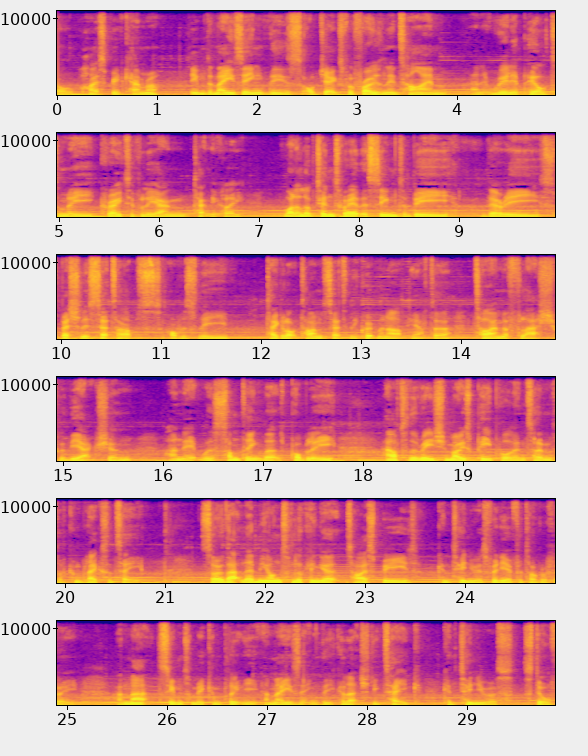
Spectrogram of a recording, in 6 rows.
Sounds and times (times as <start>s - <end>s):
Speech: 0.0s - 20.8s, 21.4s - 29.8s
Music: 0.0s - 29.8s.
